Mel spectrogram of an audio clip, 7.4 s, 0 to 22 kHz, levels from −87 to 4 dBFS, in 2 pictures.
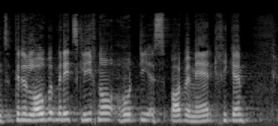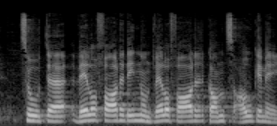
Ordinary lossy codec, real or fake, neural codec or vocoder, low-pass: none; real; none; 14.4 kHz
